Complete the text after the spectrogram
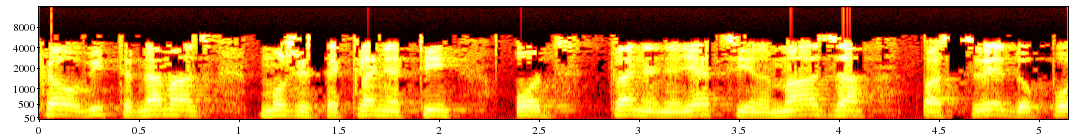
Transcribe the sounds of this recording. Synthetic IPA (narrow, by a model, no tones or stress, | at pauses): kao̞ʋit̪ɾnamaːzmo̞ʒese̞klˠaɲat̪io̞d̪klˠaɲaːɲajat̪sijenamaːzapasʋe̞d̪o̞po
